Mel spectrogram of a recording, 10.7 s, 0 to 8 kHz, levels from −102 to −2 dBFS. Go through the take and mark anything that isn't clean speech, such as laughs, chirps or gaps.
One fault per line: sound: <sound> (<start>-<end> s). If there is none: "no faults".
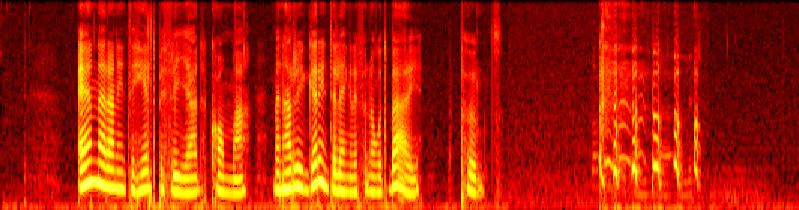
sound: laugh (7.9-9.3 s)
